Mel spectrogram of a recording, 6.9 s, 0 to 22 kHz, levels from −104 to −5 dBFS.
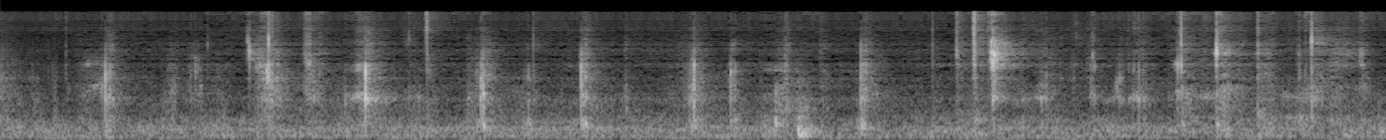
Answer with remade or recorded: remade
